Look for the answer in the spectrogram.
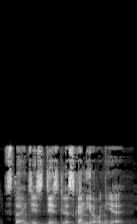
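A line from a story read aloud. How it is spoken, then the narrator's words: Gruff grumble. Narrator (Russian): проворчал один из кроганов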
